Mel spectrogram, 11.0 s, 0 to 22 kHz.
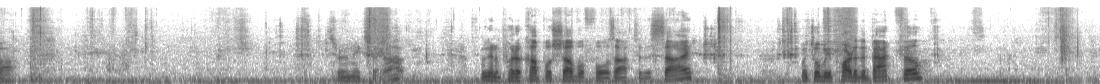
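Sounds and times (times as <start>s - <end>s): shovel scraping through soil: 2.1s - 4.4s, 7.2s - 9.0s, 9.6s - 11.0s.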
